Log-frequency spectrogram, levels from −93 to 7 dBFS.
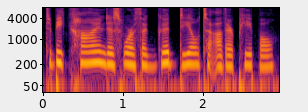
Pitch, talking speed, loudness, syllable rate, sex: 195 Hz, 225 wpm, -18 LUFS, 4.5 syllables/s, female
